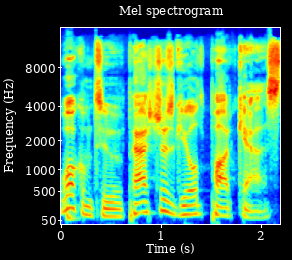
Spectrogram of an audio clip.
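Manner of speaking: mechanical robot voice. Taking a turn reading the podcast welcome in a voice contest: robot voice. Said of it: "robot voice".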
